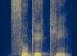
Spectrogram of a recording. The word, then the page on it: 狙撃: female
